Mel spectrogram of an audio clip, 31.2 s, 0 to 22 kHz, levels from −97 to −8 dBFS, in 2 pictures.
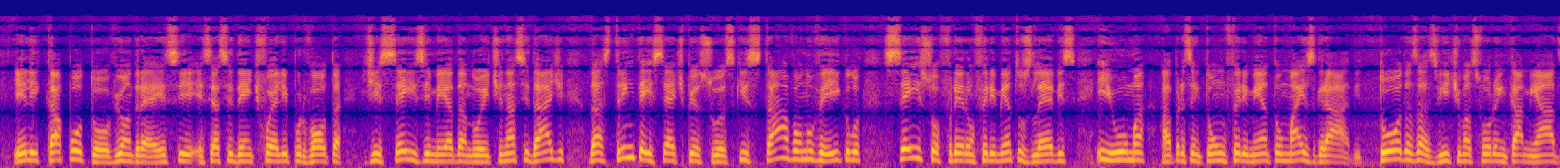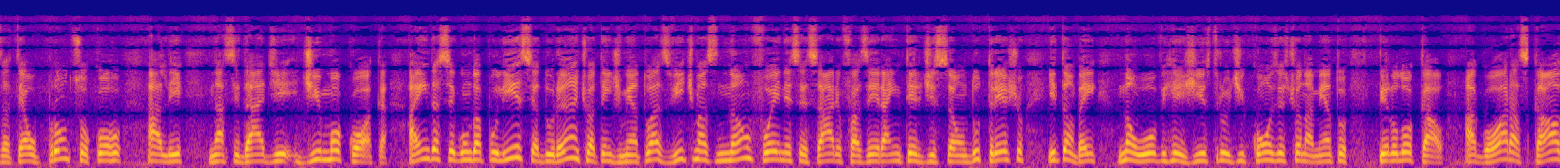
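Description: Channel delay (comb filtering) runs from start to end. One channel arrives late by a fraction of a millisecond, roughly 0.4 ms. When the two channels fold to mono, their shared content cancels at evenly spaced frequencies. The first notch sits around 1.5 kHz, with further notches repeating above it. The sound is hollow and phasey. The notches stay fixed, so the coloration never changes.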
